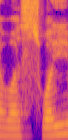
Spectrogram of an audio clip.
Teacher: وا زبر سواد وس، سواد زبر یا سوئی، وسوئی۔ یا ساکن سے پہلے زبر آ جائے تو یا لین ادا ہوتی ہے، لین کو لمبا نہیں کیا جاتا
